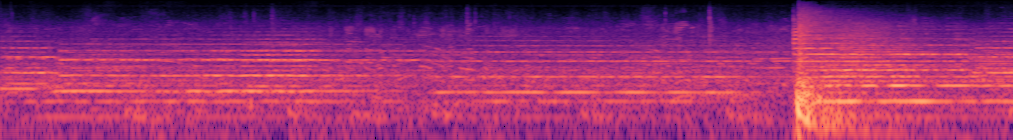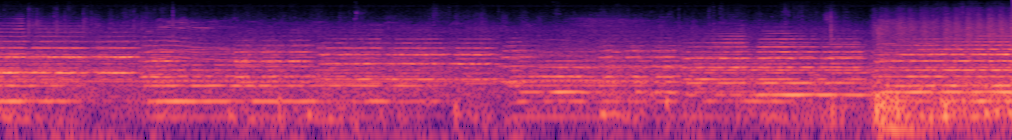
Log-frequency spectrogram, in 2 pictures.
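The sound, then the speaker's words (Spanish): A Holy Week procession band plays the march "Sangre en tu clavo" for the first paso of the Clemencia brotherhood, Nuestro Padre Jesús de la Caída, on the official route. Brass holds full sustained chords, with a sudden loud crash of drum and cymbal partway through before the chords continue steadily. “Escuchamos compañeros Sangre en tu clavo.”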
